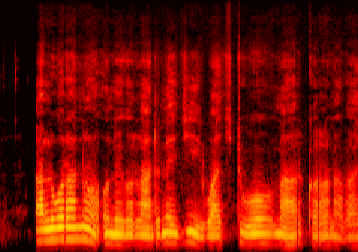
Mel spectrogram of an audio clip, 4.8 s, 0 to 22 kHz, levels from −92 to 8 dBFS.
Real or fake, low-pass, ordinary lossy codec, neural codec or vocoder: fake; none; none; codec, 44.1 kHz, 7.8 kbps, Pupu-Codec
